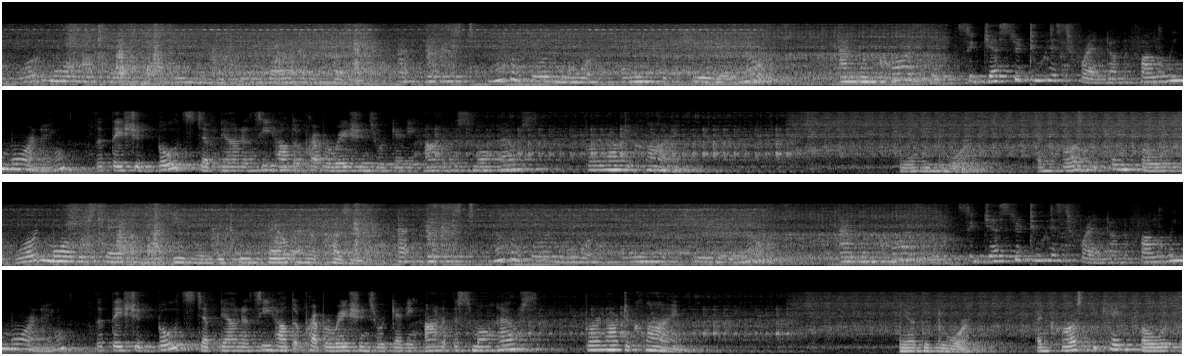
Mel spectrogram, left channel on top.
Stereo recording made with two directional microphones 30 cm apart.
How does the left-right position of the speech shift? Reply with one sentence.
In this clip you hear the speech go left and come back.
